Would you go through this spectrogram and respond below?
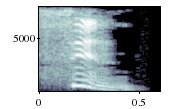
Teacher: Dil ucu ile ön dişlerin iç yüzünden çıkarılır. İnce seslidir, keskindir.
